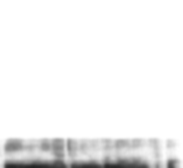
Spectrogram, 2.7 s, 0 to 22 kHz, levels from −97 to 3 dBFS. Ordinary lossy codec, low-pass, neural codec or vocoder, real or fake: AAC, 16 kbps; 7.2 kHz; codec, 24 kHz, 0.5 kbps, DualCodec; fake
